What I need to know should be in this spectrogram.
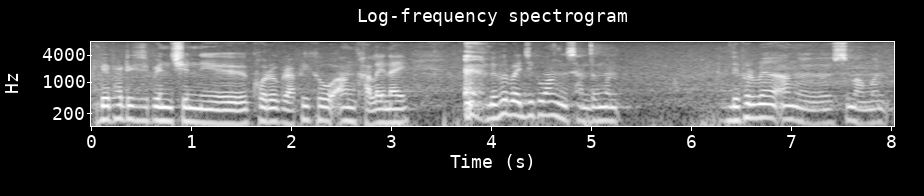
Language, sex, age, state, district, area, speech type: Bodo, male, 30-45, Assam, Kokrajhar, rural, spontaneous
